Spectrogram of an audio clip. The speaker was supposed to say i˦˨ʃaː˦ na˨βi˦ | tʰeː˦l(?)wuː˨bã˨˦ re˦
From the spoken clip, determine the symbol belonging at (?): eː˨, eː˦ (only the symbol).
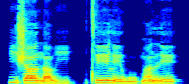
eː˨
